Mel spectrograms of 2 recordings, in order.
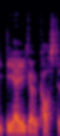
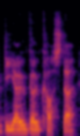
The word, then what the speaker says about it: Diogo Costa: an absolute beast now every time i say his name i say diego costa but it is diogo diogo costa the portuguese international playing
